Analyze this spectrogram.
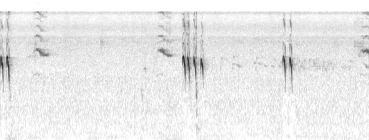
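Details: Javan grey-throated white-eye delivering 'tembakan' bursts, used to train cage songbirds: a few short groups of clipped, high-pitched chirps separated by pauses, with faint softer notes between them.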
